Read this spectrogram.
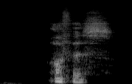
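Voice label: "office", Australian English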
